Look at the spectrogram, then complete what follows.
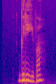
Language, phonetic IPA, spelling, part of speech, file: Russian, [ˈɡrʲivə], грива, noun, Ru-грива.ogg
- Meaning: mane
